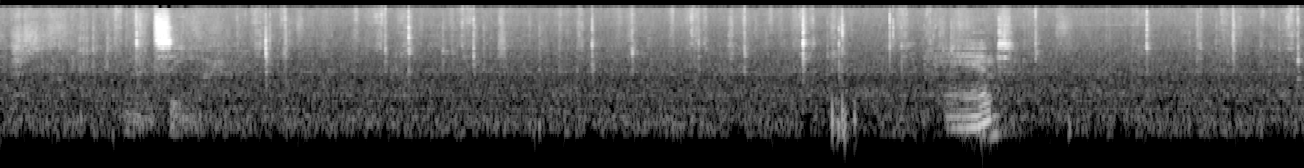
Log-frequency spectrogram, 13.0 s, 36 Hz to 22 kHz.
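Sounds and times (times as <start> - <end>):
trading cards handled: 2.5 - 9.2, 11.3 - 13.0.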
